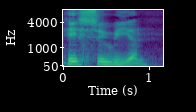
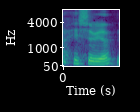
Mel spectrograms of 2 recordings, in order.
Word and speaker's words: Hisuian: 10 Pokemon that deserve a I can't pronounce it now. – Hisuian. – 10 Pokemon that deserve a Hisuian. – Yeah, Hisuian, yeah.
